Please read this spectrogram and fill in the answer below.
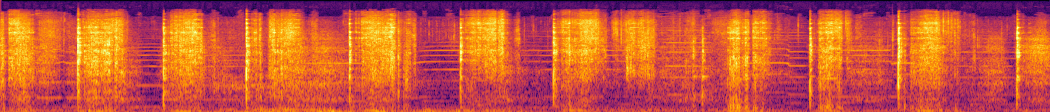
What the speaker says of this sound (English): Smooth it with my rasp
